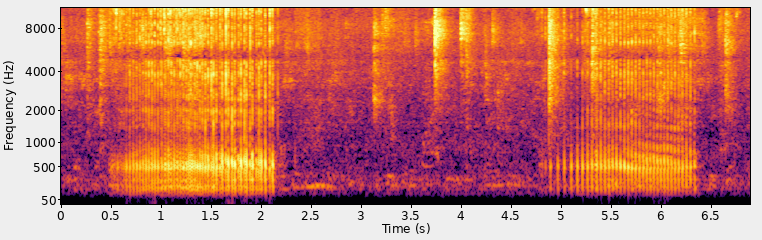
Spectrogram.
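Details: Pet snoring while asleep with her eyes open: two long, rattling, buzzing breaths separated by a quiet pause.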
